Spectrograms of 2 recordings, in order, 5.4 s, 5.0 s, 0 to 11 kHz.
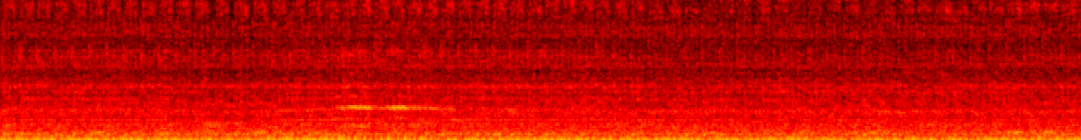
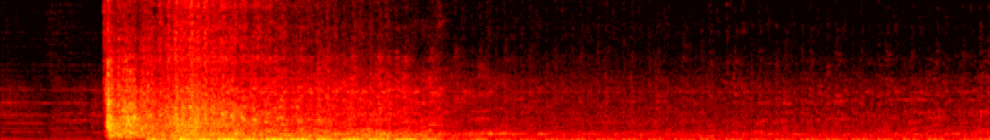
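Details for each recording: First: Yamaha Virago 1100 V-twin, warm, during valve adjustment and carburettor synchronisation with the air filter off: uneven loping idle with the odd sharp pop from the open carb intakes. Idle is then lowered. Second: Yamaha Virago 1100 V-twin after valve adjustment and carburettor synchronisation, tester on the rear cylinder showing a good blue colour (front already perfect): starter catches, steady even idle with no misses or stumble; fuelling sounds right.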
